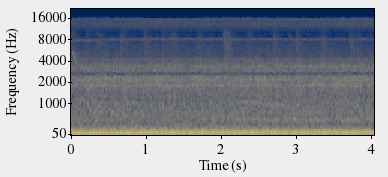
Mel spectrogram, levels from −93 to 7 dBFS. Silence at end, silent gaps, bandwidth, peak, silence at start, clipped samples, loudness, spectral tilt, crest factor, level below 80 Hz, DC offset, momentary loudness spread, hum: 0 s; none; 16 kHz; -10 dBFS; 0 s; under 0.1%; -21 LUFS; -6.5 dB/octave; 10 dB; -26 dBFS; under 0.1%; 1 LU; none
